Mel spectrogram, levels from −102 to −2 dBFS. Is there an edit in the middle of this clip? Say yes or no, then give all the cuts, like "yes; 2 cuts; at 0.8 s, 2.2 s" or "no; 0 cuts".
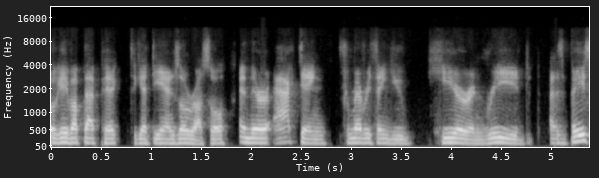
yes; 2 cuts; at 1.8 s, 2.8 s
